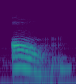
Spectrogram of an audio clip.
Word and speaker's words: Om: The most correct way to pronounce it is A-U-M, which is A-U-M. It starts in your belly, so A is down here, ah, and then is up here in your chest.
